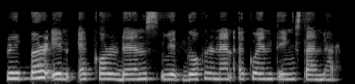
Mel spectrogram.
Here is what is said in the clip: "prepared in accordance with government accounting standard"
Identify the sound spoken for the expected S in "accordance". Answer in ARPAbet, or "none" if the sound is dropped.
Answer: S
